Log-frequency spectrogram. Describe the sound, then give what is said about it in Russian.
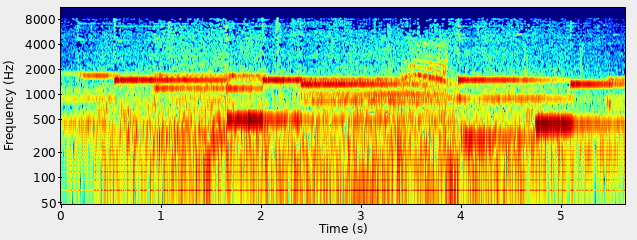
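A bell struck every hour by the angel figure on a clock tower in the old town of Tbilisi chimes a steady tune of ringing, sustained notes that step from pitch to pitch over a low background rumble. No one speaks. “Ангел башни хранит ее и нас каждый час, стуча в свой колокол и молчаливо возвещая о времени.”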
